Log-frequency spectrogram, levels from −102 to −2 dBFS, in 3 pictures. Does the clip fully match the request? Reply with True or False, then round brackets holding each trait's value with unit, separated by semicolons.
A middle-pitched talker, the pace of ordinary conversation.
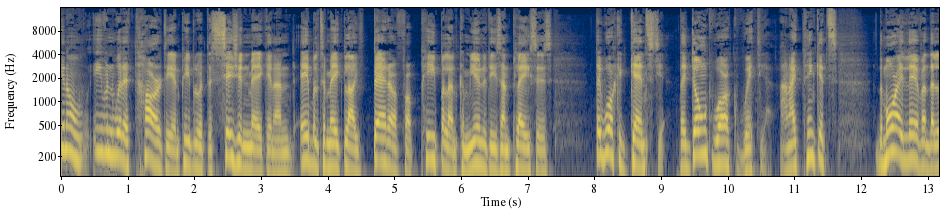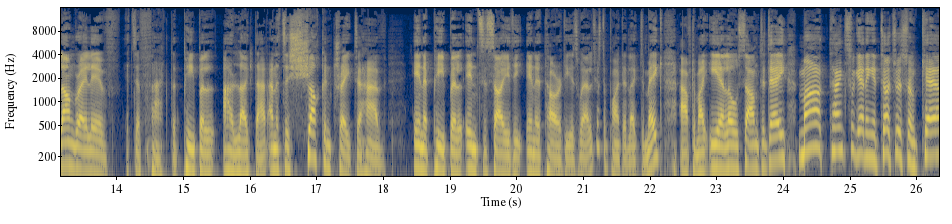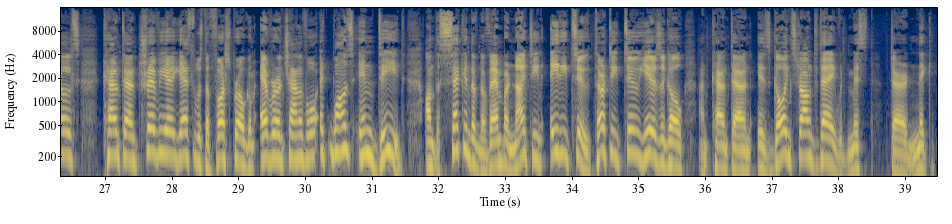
True (155 Hz; 185 wpm)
